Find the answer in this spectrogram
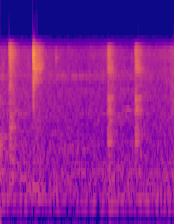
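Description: Four short, sharp clicks over a quiet room: two close together near the start, the second the loudest, and two more past the middle.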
